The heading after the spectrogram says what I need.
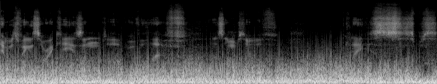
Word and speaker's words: Rotherhithe: Surrey Quays, I know Wothenhithe a little bit. I keep calling it Wothenhithe instead of Rotherhithe, but I think it's just me mispronouncing it.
